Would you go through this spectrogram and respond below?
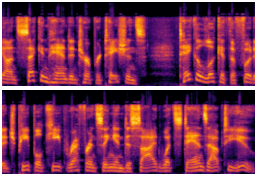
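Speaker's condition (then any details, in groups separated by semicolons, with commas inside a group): No condition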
